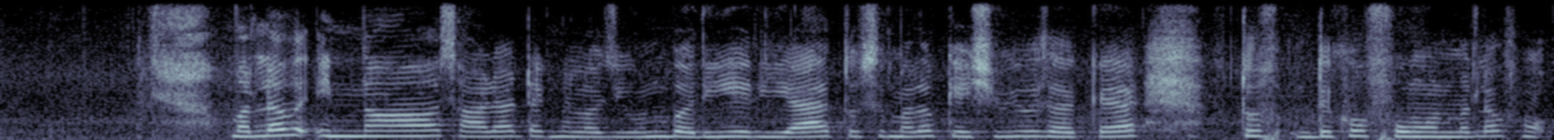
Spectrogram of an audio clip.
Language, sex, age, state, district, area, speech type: Dogri, female, 18-30, Jammu and Kashmir, Jammu, urban, spontaneous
